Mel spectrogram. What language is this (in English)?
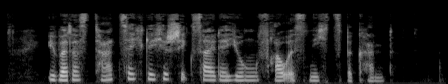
German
